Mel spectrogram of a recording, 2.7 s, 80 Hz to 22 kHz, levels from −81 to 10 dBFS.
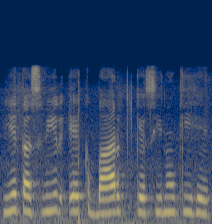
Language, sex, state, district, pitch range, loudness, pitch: Hindi, female, Haryana, Rohtak, 230-245 Hz, -16 LUFS, 235 Hz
